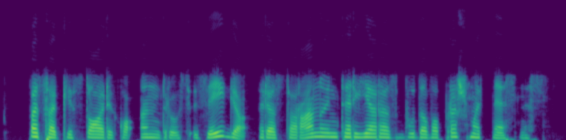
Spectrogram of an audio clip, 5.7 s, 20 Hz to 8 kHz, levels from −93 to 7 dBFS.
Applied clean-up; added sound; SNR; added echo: none; none; none; none.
